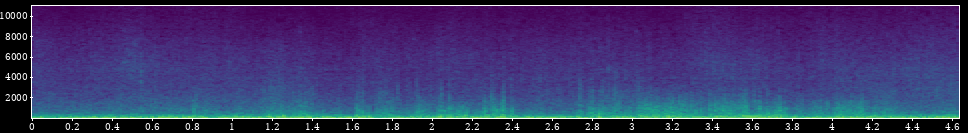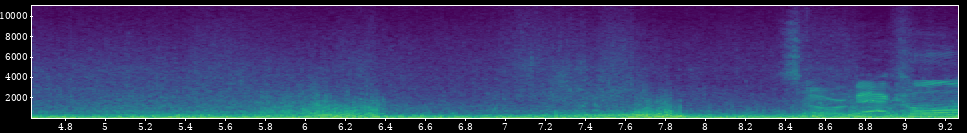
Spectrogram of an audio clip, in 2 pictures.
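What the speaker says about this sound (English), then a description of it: "Just as I was getting into Herring Bay, the wind picked up quite a bit." Strong wind buffeting the microphone aboard a single-handed sailboat entering a channel near Herring Bay on the Chesapeake, a loud continuous roar with water wash and faint voice-like bits mixed in.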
